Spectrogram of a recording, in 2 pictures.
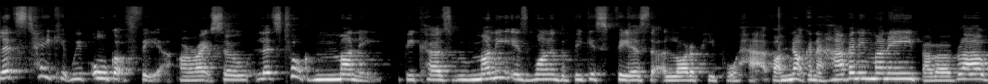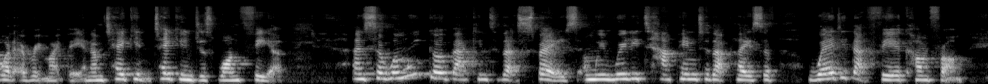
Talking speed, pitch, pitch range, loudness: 215 wpm, 225 Hz, 200-255 Hz, -15 LUFS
